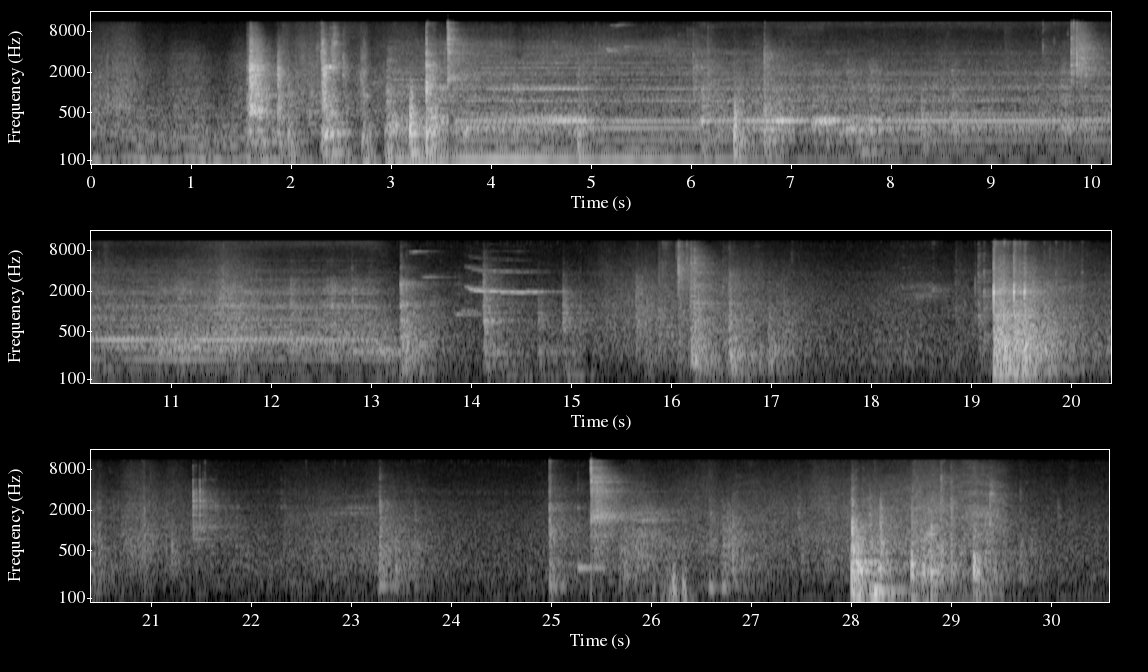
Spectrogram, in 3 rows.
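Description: Roped hydraulic lift running with a steady hum and a few sharp clicks in the first few seconds. The hum stops about 13 seconds in with a short high squeal that falls in pitch. After that, scattered knocks and bangs of the lift doors being handled follow, the loudest about 19 seconds in.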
